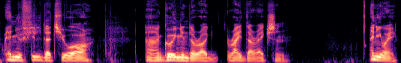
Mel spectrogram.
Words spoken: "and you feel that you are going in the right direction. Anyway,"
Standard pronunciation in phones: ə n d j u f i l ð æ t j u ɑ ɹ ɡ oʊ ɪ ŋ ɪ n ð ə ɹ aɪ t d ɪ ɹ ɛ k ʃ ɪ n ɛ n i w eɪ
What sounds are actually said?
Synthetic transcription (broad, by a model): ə n j u f i l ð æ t j u ɑ ɹ ɡ oʊ ɪ ŋ ɪ n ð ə ɹ aɪ t d ɪ ɹ ɛ k ʃ ɪ n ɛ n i w eɪ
